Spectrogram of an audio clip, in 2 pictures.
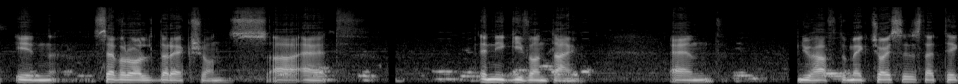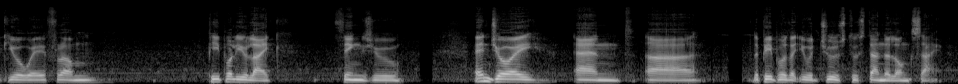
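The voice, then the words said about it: Put-on French accent. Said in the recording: “I'm losing the French accent.”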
